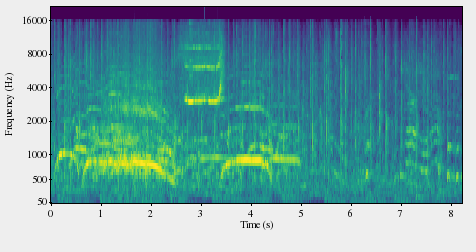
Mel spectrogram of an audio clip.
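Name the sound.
audience applause and cheering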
